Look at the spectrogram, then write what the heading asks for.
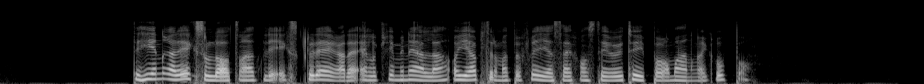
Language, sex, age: Swedish, female, 30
